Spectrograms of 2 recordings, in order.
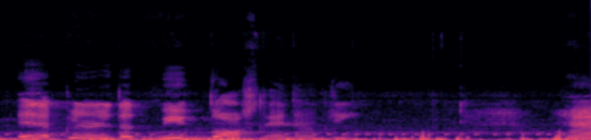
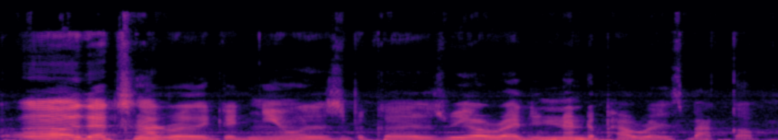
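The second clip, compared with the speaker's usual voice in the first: ordinary delivery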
